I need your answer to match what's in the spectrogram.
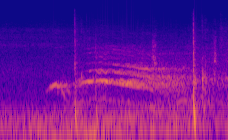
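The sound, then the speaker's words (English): Two crisp tennis racket strikes on the ball, about a second apart, sharp, including an inside-out forehand return from Coco Gauff on break point in a match against Sharif, over a steady background murmur with a faint rising tonal sound between them. “Inside out forehand on the return from Goff.”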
